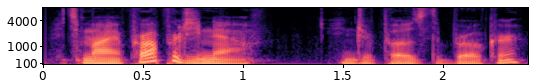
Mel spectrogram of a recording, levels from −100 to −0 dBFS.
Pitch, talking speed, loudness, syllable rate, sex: 105 Hz, 175 wpm, -20 LUFS, 6.7 syllables/s, male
